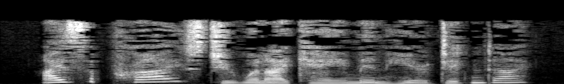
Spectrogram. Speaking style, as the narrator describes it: I said softly

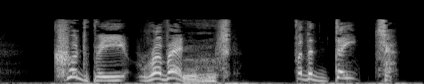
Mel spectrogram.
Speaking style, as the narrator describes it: he managed to say, through gritted teeth

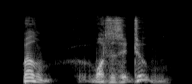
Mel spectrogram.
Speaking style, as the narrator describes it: He asked anxiously

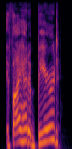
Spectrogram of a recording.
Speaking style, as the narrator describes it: he shouts

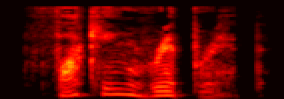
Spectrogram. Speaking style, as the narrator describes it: he breathed

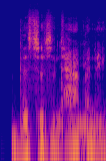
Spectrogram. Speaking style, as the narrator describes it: Faisal muttering to himself

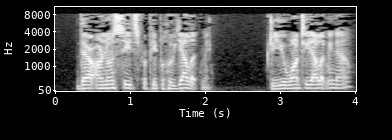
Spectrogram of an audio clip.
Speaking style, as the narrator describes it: she said

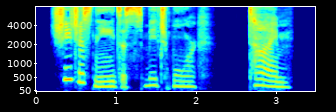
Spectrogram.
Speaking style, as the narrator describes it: Kennedy sighed

